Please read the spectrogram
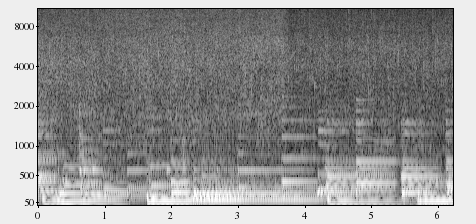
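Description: Chicken pieces sizzling in a frying pan, a steady hiss, under background music of held chords and bass notes that change about once a second.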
